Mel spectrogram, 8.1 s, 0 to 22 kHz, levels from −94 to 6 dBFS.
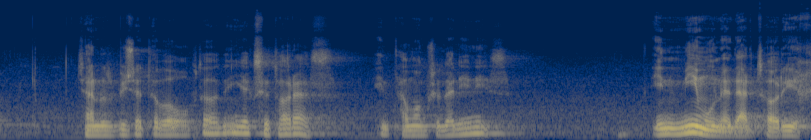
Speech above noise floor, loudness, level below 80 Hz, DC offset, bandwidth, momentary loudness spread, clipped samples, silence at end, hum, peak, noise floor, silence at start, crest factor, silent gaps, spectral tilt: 29 dB; -30 LUFS; -70 dBFS; under 0.1%; 14.5 kHz; 18 LU; under 0.1%; 0 s; none; -10 dBFS; -58 dBFS; 0 s; 22 dB; none; -7 dB/octave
